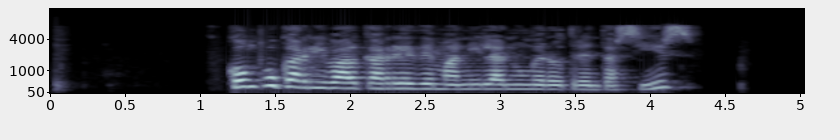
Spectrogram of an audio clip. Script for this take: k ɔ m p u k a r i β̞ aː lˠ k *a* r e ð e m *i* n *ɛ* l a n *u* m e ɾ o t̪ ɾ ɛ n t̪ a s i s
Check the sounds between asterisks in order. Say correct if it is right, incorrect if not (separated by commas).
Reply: correct, incorrect, incorrect, correct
